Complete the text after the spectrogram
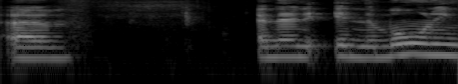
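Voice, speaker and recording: A woman of medium pitch speaks with a slight northern English accent. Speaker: sewing vlogger. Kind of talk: casual vlog chat. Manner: chatty, hesitant with many fillers.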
